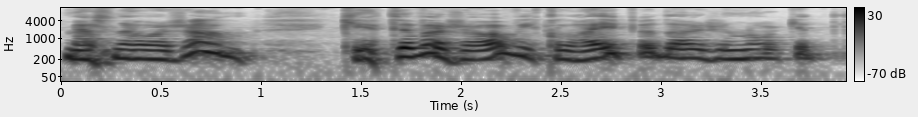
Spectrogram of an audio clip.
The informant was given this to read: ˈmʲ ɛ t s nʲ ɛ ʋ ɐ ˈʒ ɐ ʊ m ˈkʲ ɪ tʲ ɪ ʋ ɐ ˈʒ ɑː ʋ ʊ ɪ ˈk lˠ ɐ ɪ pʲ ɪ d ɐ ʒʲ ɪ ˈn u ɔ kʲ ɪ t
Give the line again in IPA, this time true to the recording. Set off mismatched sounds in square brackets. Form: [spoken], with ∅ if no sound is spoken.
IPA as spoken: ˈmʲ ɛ [∅] s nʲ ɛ ʋ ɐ ˈʒ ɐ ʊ m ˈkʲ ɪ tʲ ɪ ʋ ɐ ˈʒ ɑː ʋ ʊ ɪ ˈk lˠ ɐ ɪ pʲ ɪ d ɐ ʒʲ ɪ ˈn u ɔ kʲ ɪ t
